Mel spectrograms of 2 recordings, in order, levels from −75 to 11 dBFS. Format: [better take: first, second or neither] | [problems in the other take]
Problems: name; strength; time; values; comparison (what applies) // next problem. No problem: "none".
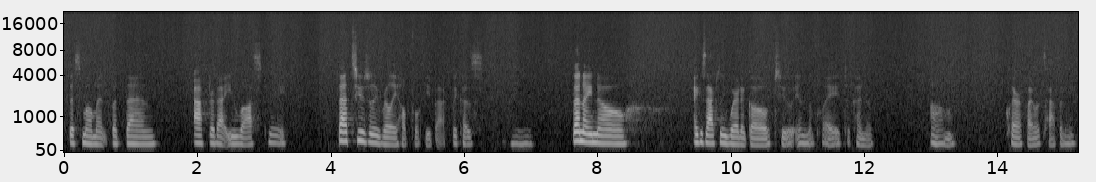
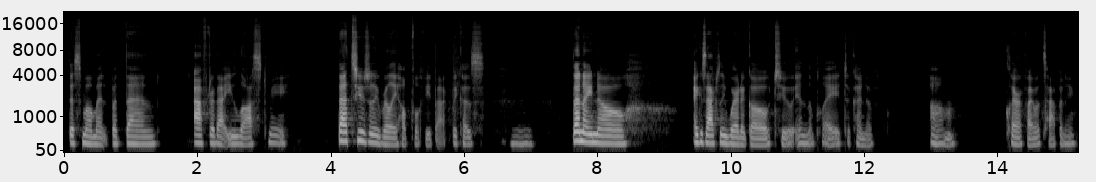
second | hiss; loud; throughout; 7 dB below the speech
